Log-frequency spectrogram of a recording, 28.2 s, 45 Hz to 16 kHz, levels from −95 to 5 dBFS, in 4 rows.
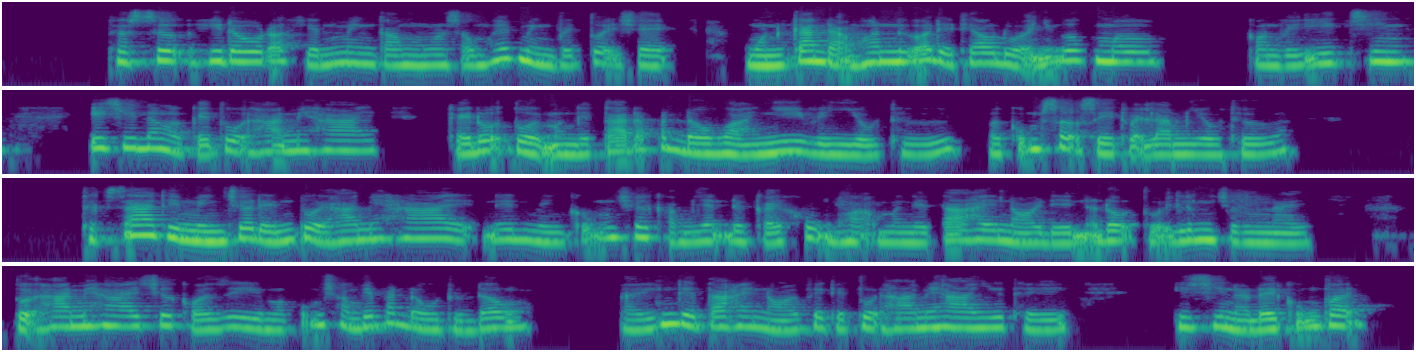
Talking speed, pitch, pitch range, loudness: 245 wpm, 220 Hz, 190-245 Hz, -26 LUFS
